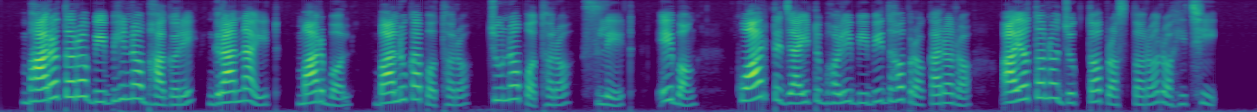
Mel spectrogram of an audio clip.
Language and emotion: Odia, neutral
